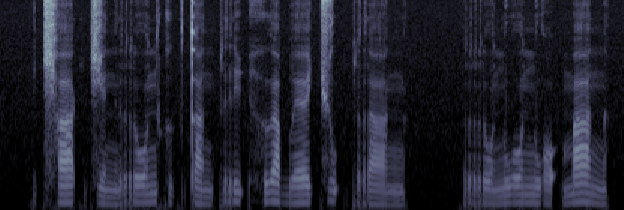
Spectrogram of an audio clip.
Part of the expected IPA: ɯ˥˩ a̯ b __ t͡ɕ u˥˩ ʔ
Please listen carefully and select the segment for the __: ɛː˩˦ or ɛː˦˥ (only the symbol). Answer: ɛː˦˥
